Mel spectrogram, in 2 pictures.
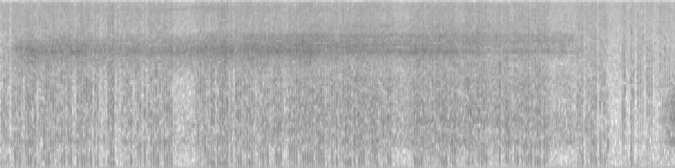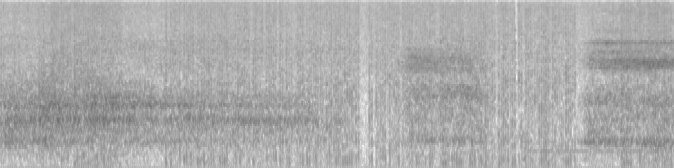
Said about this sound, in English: Deep breath and big yawn.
